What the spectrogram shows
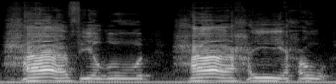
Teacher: Dia kata ha wastul halqi, ha yang keluar daripada tengah halqum saja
